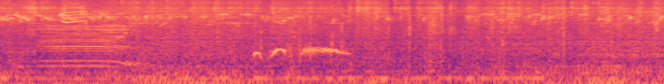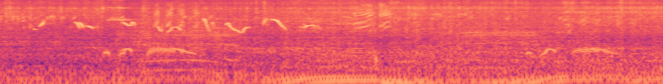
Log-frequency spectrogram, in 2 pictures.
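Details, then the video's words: Village cattle in a tame herd run happily toward their pen along rural paths; a single deep moo opens the clip, fainter lowing follows, and scattered birdsong and a steady low rumble fill the background. "Suara Sapi"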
